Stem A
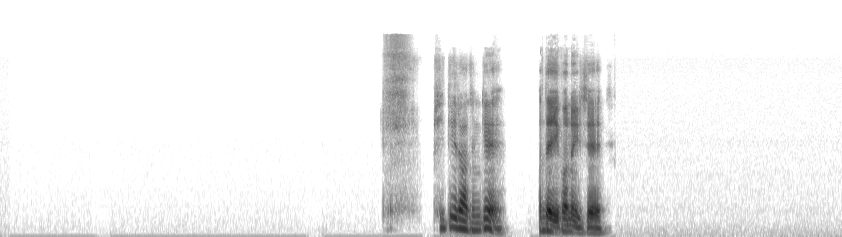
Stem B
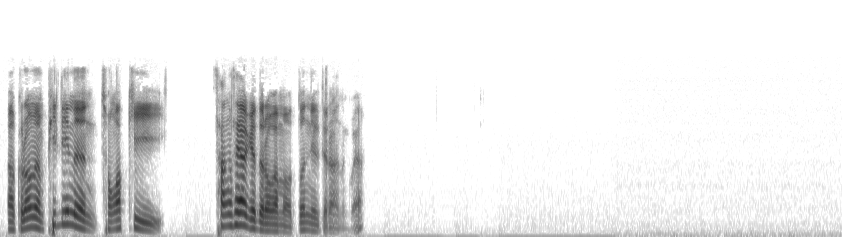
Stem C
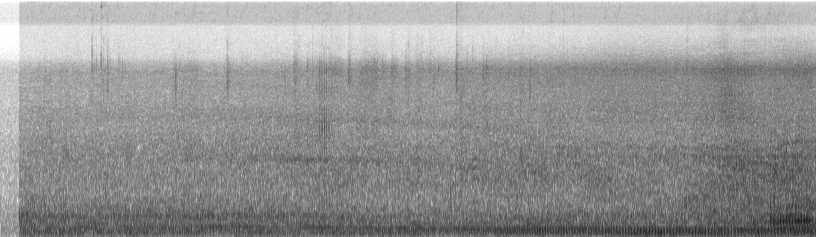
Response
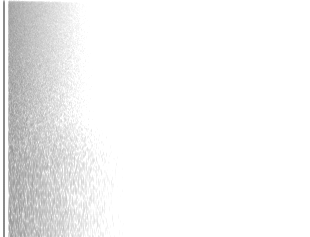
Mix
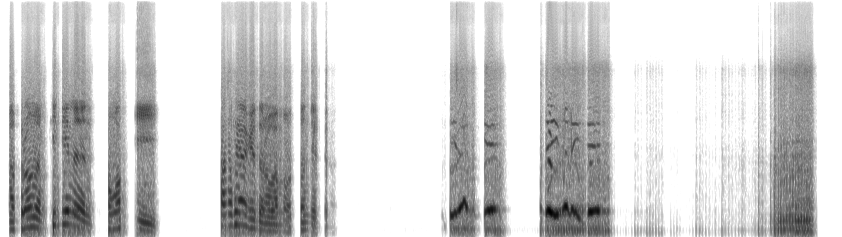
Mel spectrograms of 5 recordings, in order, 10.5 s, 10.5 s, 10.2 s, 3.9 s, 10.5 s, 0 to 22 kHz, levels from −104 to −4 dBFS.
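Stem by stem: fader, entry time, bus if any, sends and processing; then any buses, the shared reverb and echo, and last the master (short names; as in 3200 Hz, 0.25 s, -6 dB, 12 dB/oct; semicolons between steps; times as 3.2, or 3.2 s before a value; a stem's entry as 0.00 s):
+0.5 dB, 0.00 s, send -14.5 dB, sine-wave speech
-1.0 dB, 0.00 s, send -4.5 dB, LPF 2600 Hz 12 dB/oct; limiter -18.5 dBFS, peak gain reduction 10 dB; tape flanging out of phase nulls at 0.88 Hz, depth 7.4 ms; auto duck -8 dB, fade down 1.00 s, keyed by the first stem
-14.5 dB, 0.00 s, no send, HPF 43 Hz 24 dB/oct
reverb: on, RT60 2.1 s, pre-delay 57 ms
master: gate -35 dBFS, range -55 dB; sample leveller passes 2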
